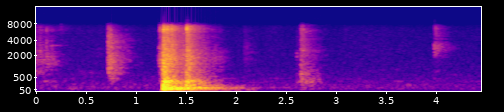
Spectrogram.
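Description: A wooden interior door banging shut: a light click, then a loud double bang about a second in that dies away briefly, and a softer knock after it.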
